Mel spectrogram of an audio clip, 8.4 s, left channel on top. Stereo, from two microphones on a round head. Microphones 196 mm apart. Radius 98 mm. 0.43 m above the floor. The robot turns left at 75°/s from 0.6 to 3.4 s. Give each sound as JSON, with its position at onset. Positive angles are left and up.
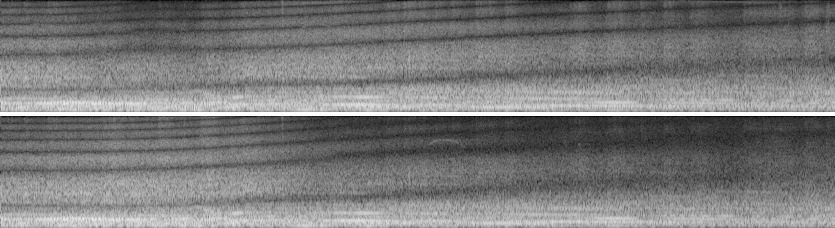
{"t": 0.0, "sound": "a vehicle", "side_deg": 5}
